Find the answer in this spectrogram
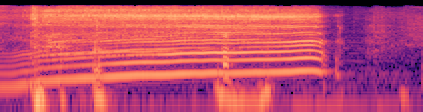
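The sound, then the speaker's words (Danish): A small chainsaw runs with a loud, buzzing whine that climbs steadily in pitch for about a second and a half, then cuts off abruptly, leaving a few faint sputters. “det var en motorsav.”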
